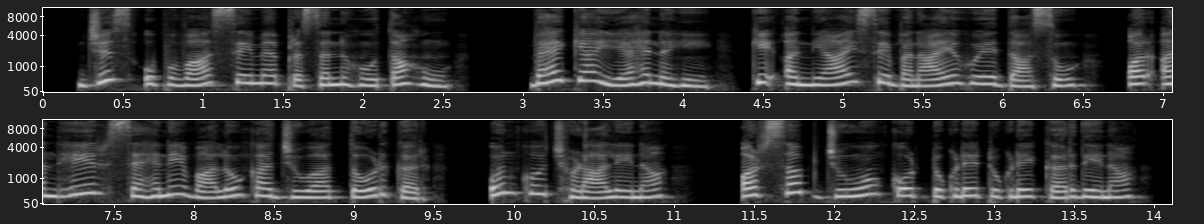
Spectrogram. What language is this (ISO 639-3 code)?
hin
